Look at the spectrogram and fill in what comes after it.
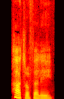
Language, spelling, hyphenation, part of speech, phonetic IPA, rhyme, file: Hungarian, hátrafelé, hát‧ra‧fe‧lé, adverb, [ˈhaːtrɒfɛleː], -leː, Hu-hátrafelé.ogg
- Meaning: backwards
